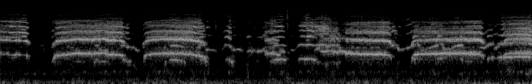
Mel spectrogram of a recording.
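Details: Peregrine falcon at feeding time on the Palace of Culture and Science, Warsaw, 17 July 2022: strained, piercing cries run together, with a choppy broken stretch in the middle before steady wailing resumes.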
